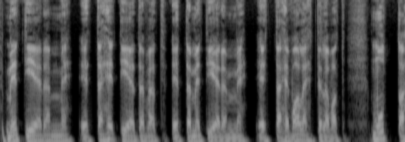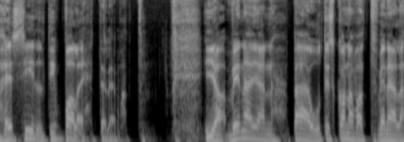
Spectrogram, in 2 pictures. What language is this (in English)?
Finnish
